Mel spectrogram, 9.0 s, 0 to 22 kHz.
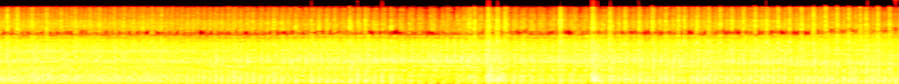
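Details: Cub Cadet 1030E snowblower, 10 hp, cold start with choke, in neutral: steady even small-engine drone with no knocks, misses or surging; runs smoothly though carb needs cleaning.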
